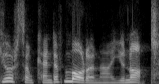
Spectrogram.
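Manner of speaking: furious, cross, very angry tone. Voicing a character who reacts to a player's wink, very angry. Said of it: "frown very angrily and go".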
